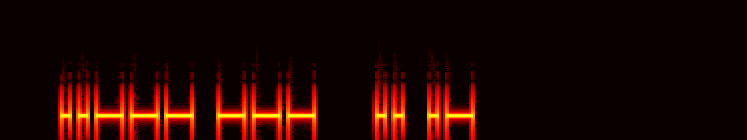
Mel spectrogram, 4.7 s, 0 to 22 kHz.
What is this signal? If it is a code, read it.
Morse code, heard as a keyed tone, about 22 wpm, 700 Hz. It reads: 2O IA
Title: Winter Field Day Exchanges 22wpm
